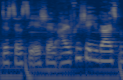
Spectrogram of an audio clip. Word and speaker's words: dissociation: pointed out that I was saying disassociation instead of dissociation I appreciate you guys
